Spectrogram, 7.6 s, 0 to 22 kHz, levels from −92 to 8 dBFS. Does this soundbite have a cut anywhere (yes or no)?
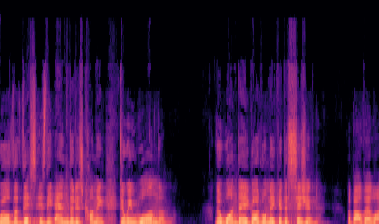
no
